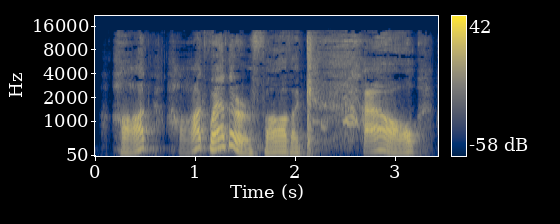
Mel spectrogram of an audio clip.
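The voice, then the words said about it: Put-on American accent. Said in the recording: “Accent. ... He's become American ... what a random selection of, of her, accents there.”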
